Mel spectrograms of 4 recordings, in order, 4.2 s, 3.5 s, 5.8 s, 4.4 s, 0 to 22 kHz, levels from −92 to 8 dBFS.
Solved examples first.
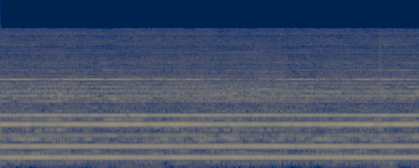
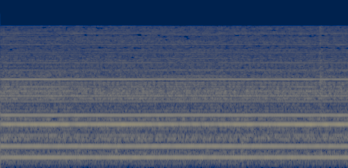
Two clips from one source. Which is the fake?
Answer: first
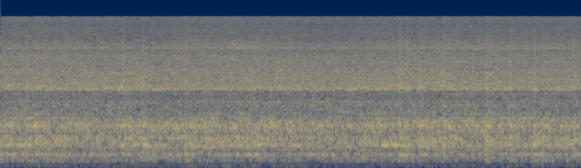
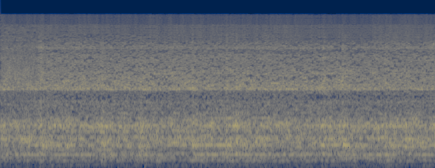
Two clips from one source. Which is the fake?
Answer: first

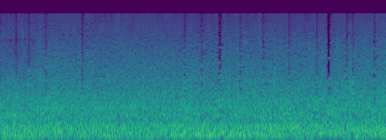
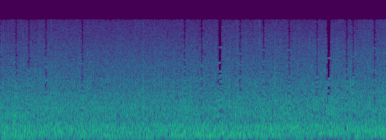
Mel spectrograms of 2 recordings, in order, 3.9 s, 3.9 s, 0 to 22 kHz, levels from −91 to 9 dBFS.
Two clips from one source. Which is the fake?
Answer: first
